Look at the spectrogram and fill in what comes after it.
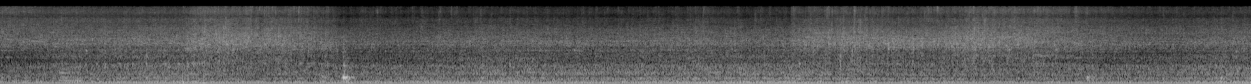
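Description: Chicken drumsticks frying in oil in a covered pan, a steady sizzle that swells louder twice, over a low steady hum. There is one short clack about three and a half seconds in as the glass lid goes on.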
